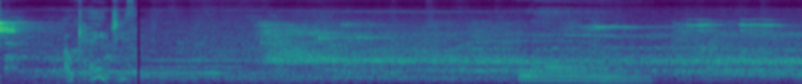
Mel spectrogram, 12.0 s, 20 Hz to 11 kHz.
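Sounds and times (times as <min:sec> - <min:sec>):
electronic drone tones: 0:00.0 - 0:11.8.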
